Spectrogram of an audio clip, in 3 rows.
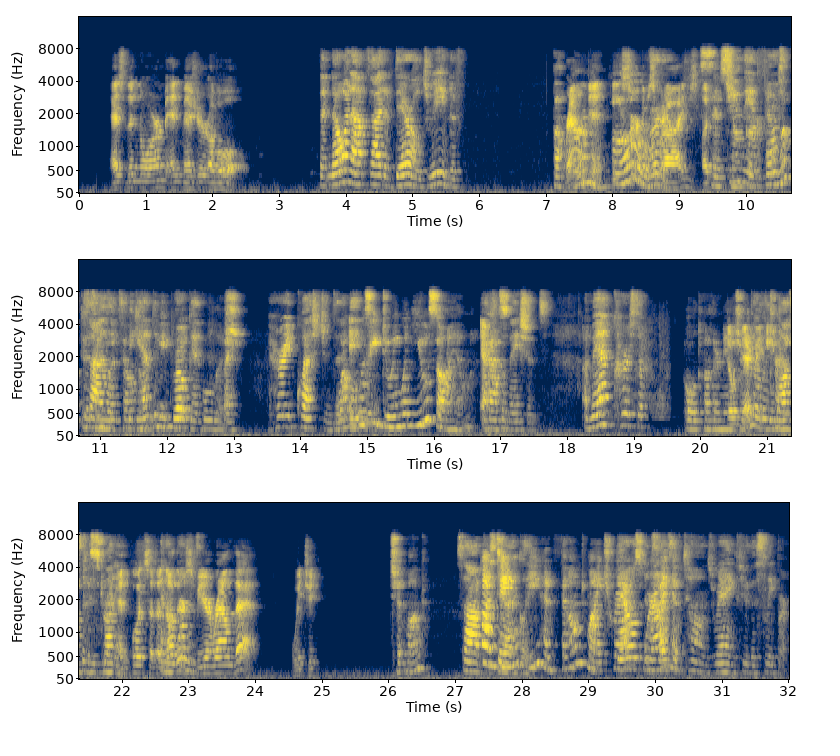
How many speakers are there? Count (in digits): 3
